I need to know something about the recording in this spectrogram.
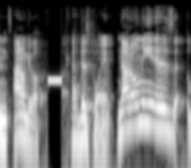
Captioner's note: beep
